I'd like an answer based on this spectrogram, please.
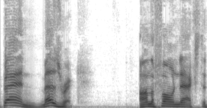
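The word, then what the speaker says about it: Mezrich: We got Ben on the phone, Ben Mesrick, or Ben Mesrich. Always pronounce his name wrong. Mesrick, you think?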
